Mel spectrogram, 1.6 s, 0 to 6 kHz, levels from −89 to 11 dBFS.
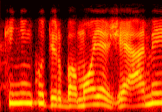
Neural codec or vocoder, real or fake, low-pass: none; real; 5.4 kHz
